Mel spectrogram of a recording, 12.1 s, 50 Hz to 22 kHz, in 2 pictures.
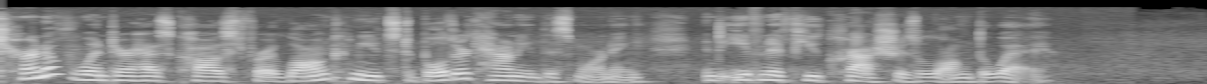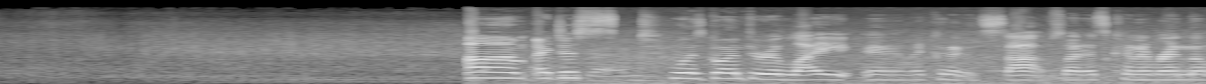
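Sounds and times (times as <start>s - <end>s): tyres hissing on wet road: 2.3s - 12.0s.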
